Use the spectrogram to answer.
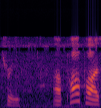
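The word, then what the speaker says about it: pawpaw: cool okay what we have here is a paaw tree a paaw is spelled p aw P aw and it's a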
